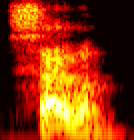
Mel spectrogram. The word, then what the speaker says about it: Samhain: And it originated with the ancient Celtic festival, Samhain, pronounced S-O-W-W-I-N.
